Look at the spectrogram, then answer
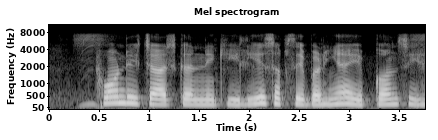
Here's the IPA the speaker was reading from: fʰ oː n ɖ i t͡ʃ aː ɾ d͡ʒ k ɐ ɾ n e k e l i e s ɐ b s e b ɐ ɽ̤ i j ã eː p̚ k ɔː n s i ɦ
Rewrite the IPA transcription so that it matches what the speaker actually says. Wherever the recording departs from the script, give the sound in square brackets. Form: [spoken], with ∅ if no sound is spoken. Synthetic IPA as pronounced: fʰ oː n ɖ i t͡ʃ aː ɾ d͡ʒ k ɐ ɾ n e k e l i e s ɐ b s e b ɐ ɽ̤ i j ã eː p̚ k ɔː n s i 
